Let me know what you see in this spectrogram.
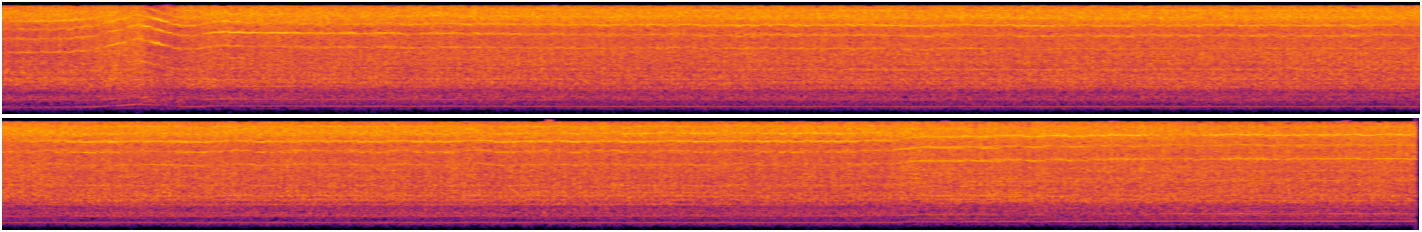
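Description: Top Comp drag racing car's engine running at a steady fast idle, its speed stepping up about a second in and again slightly near the end.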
